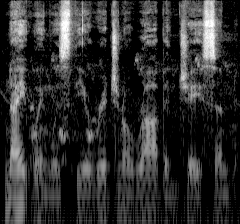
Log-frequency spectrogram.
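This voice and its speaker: A man playing a grim, stern vigilante mentor in a comic dub, brooding and terse, with measured delivery. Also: rumbling low, flat delivery, background noise. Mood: stern, reserved. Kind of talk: comic dub narration and dialogue. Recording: music behind the voice.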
